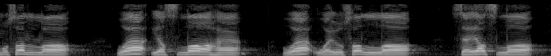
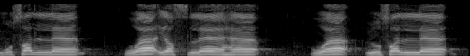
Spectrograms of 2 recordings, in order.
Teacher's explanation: في هذه الكلمات التغليظ في اللام مع فتح الألف · Shown in: first take · أقول مصلى ويصلاها ويصلى سيصلى، وأيضا الترقيق مع التقليل مصلى ويصلاها ويصلى.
